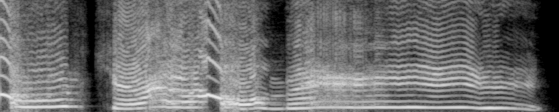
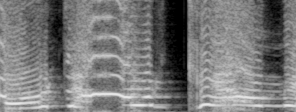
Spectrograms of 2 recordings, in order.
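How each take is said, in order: First: Long, high, wailing plea; drawn-out scream. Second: High, desperate screaming plea; panicked scream. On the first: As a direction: stretch the scream out desperately. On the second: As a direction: shriek it like you're being hunted. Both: Retold or imitated. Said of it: "was that an accurate recreation".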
